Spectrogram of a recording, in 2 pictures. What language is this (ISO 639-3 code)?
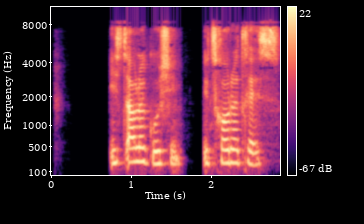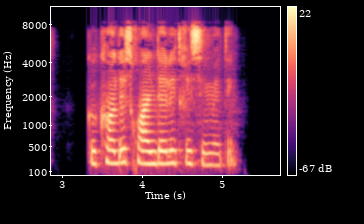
kat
